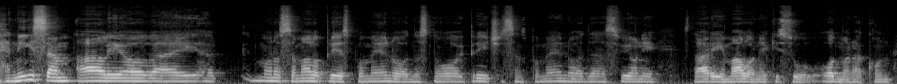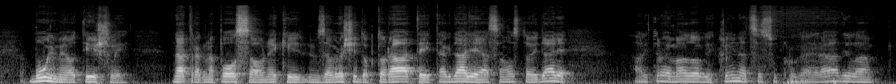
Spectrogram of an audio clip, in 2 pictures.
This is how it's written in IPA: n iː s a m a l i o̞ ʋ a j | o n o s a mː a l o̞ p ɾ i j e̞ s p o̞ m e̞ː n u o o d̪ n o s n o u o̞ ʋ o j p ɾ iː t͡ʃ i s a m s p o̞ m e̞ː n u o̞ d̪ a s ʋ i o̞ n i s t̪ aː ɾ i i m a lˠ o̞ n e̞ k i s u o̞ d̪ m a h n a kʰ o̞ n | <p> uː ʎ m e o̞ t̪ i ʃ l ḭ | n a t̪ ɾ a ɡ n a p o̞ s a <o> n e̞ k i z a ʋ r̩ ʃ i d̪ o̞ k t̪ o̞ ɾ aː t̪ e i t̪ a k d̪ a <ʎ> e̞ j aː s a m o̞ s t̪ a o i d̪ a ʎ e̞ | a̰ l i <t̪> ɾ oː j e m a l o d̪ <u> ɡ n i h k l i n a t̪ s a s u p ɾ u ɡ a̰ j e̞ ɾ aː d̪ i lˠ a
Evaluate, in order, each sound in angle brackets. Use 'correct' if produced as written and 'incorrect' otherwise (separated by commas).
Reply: incorrect, correct, correct, correct, incorrect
